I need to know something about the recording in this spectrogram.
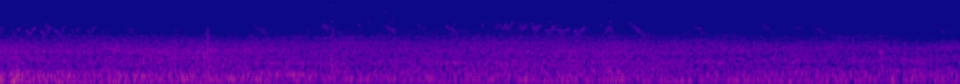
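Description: A horse tears and munches grass nearby.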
